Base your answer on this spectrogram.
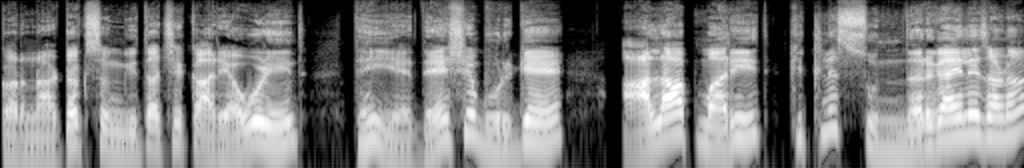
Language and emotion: Goan Konkani, happy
